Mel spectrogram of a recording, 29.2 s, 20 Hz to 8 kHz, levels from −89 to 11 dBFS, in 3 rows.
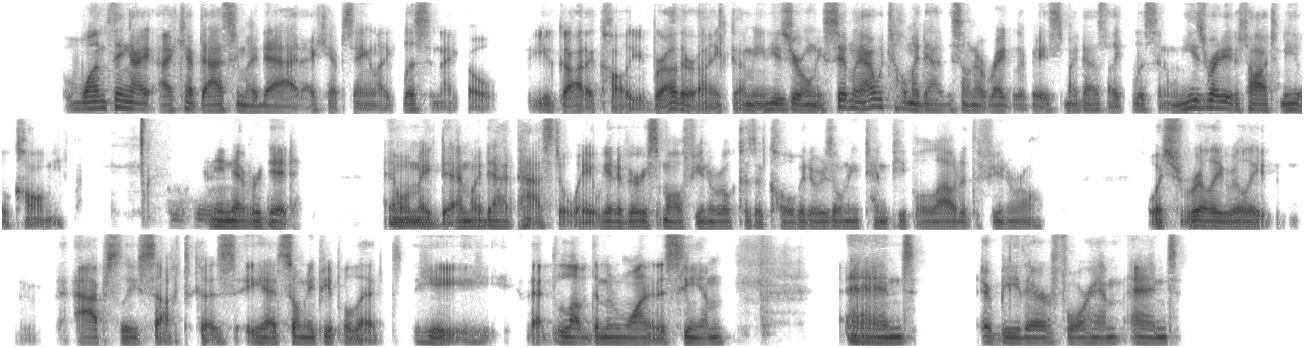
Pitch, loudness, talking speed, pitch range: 95 Hz, -21 LUFS, 225 wpm, 90-110 Hz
